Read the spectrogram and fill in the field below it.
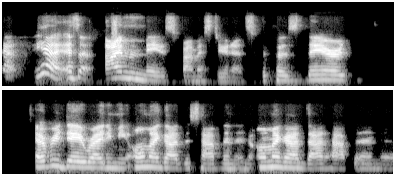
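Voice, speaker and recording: A woman with a New York accent, a bright, sharp tone, ordinary pitch variation, a fairly quick pace and big swings in loudness. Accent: heavy New York. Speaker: songwriter and music course teacher. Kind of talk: casual interview chat. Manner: fast.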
